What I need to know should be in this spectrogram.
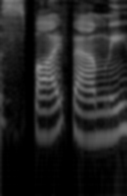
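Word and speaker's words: SPY×FAMILY: So we're going over Spy Family. That's how you're supposed to pronounce it. Kind of Really? like it's like Hunter x Hunter. The X is just for emphasis.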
